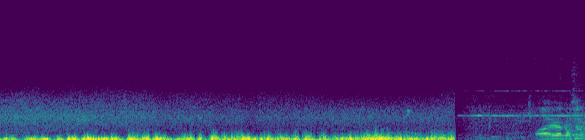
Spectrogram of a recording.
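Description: Wind buffeting the microphone: a loud, gusty low rumble that cuts off suddenly about seven seconds in. A quieter stretch with a faint steady high tone follows.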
